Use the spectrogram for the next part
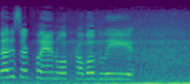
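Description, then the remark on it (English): A steady low rumble of city street traffic fills the background while a person speaks, the road noise carrying on alone after the talking stops. “Sorry for the traffic noises.”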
